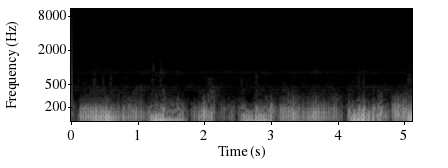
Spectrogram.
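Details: A contented cat purring steadily, a low rumbling vibration pulsing in rhythmic breaths of about one second each, inhaling and exhaling phases alternating, with no other sounds.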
